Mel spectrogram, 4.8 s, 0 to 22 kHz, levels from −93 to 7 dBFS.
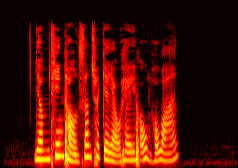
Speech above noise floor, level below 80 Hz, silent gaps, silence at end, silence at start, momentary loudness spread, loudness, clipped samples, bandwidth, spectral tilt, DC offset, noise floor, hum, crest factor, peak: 57 dB; -60 dBFS; none; 1.2 s; 0.6 s; 9 LU; -22 LUFS; under 0.1%; 12.5 kHz; -6 dB/octave; under 0.1%; -78 dBFS; none; 24 dB; 0 dBFS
